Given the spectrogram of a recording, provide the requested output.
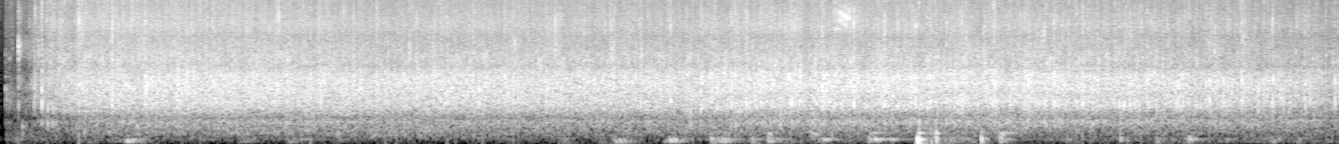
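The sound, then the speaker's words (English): An audience applauds to welcome Martha Nussbaum for her lecture, a dense wash of many hands clapping at an even, sustained level for over thirteen seconds, with no voices standing out. “So I would like a warm welcome and a big round of applause for Martha Nussbaum.”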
